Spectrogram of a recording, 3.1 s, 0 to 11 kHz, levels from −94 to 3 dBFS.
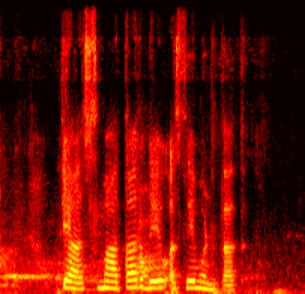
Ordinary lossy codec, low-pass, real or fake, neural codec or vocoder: Opus, 16 kbps; 9.9 kHz; fake; vocoder, 44.1 kHz, 128 mel bands every 512 samples, BigVGAN v2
